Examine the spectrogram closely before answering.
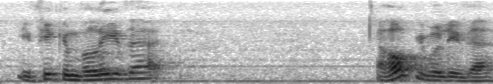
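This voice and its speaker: Audible room echo around a fairly high male voice with ordinary pitch variation. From Chicago, US Midwest. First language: Spanish. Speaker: English teacher. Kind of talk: live-stream language lesson.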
